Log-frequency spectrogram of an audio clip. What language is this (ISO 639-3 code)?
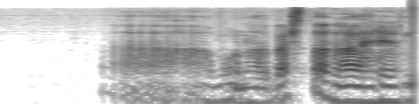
isl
